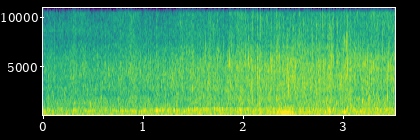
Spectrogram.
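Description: Irrigation water streams and pours steadily into a rice paddy, a close, continuous rushing gurgle with no pauses and no voices heard.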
